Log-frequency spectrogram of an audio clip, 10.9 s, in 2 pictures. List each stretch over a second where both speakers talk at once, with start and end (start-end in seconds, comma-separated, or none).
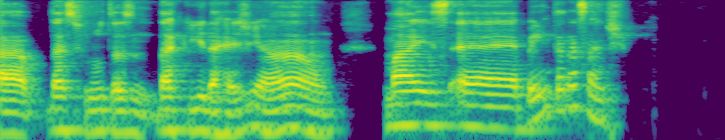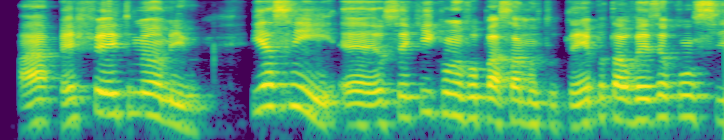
none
